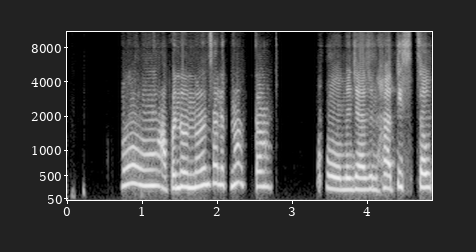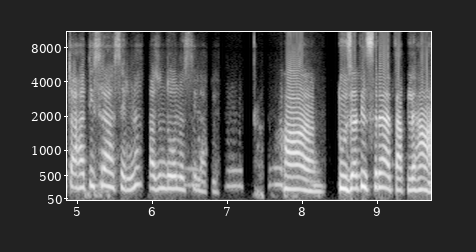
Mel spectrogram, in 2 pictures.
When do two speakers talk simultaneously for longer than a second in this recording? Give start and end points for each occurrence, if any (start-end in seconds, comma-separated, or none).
none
